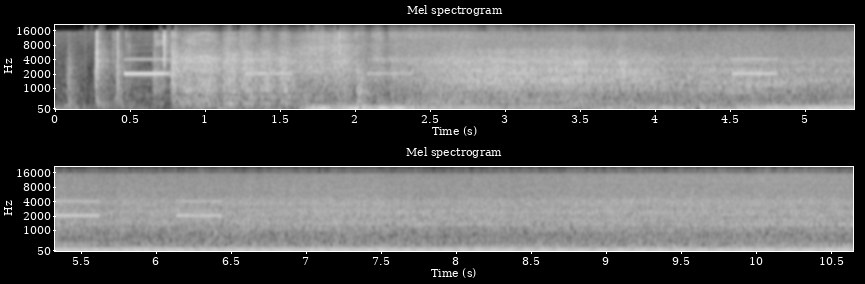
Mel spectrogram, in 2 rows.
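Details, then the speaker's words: BMW E46 M3 race car after a limp mode and an unknown failure at the track; head gasket ruled out and no check engine light. It catches and settles into a steady, even idle with a faint tick, said to be normal VANOS tick; sounds healthy. "Sounds healthy, and this is more or less how it was sounding at the track, not necessarily when I was driving it."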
